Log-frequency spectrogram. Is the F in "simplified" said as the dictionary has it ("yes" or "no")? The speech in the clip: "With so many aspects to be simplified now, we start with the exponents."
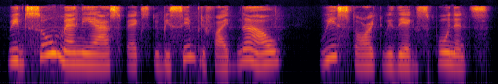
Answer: yes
